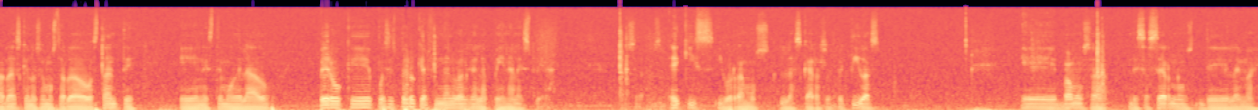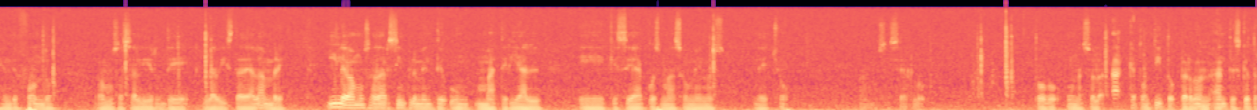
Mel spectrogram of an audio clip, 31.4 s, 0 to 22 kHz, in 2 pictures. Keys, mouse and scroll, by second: 1.2 right click, 1.6 shift+right click, 2.3-3.6 shift+drag, 4.5 click, 5.3 right click, 5.9 shift+right click, 6.4 shift+right click, 7.9 x, 8.5 click, 9.9 scroll down 2, 13.8 n, 15.4 click, 16.3 Tab, 17.5-18.2 shift+middle drag, 18.4 shift+z, 21.5 click, 22.2 click, 24.9 shift+right click, 25.9 shift+right click, 26.4 shift+right click, 28.4 ctrl+shift+j, 29.6 ctrl+z.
